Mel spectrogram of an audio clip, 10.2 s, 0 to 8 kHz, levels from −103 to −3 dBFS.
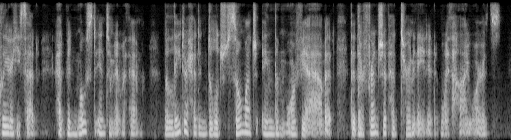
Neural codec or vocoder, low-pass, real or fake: vocoder, 22.05 kHz, 80 mel bands, HiFi-GAN; 7.2 kHz; fake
